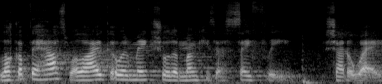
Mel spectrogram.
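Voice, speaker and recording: A woman's raspy put-on character voice at a medium pitch and a fairly quick pace. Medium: read story. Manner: harsh, shouting.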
